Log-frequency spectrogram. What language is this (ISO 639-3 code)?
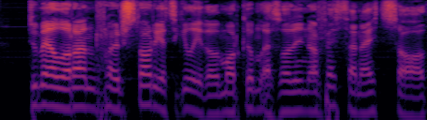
cym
